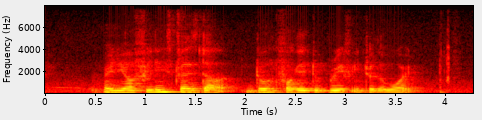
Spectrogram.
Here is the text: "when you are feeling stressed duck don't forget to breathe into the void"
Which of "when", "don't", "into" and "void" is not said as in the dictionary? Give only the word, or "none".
void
